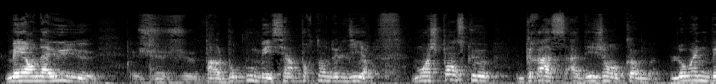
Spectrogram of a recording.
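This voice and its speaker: A man's voice: on the high side, a little mellow. Talkative man from Algeria, roomy. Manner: talkative, searching for words with many fillers. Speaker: band member. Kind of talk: interview answers. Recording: roomy, from a distance.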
